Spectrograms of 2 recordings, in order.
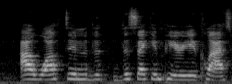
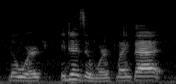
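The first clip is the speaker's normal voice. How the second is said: It doesn't work like that said softer and lower, muttered to herself; quiet repeat; 7 semitones lower, 7 dB quieter than usual. Shown as a demonstration. Student repeating her point to herself, soft and low. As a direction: mutter it again under your breath.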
